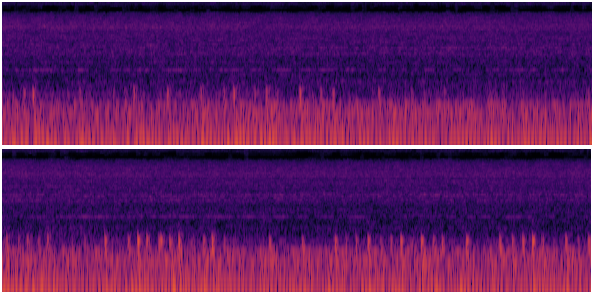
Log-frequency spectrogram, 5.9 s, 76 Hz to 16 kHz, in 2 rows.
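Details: BMW E39 540 held in R or D at standstill: low rumble with sharp knock about three times a second and vibration; cause not pinned down.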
